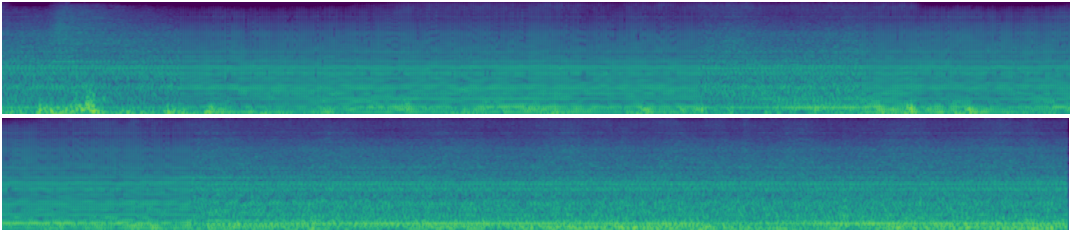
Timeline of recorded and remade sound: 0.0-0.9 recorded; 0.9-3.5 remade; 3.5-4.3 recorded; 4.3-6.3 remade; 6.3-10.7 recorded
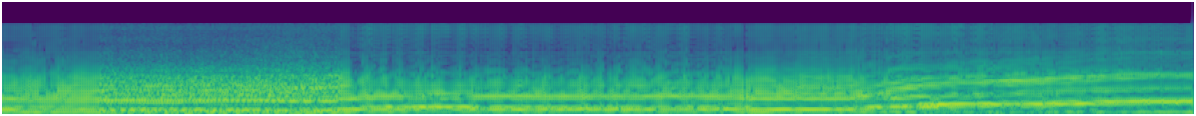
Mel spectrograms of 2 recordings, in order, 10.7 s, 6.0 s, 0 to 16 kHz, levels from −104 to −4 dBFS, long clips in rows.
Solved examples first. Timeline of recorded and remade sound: 0.0-0.5 remade; 0.5-1.7 recorded; 1.7-6.0 remade

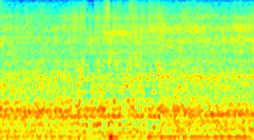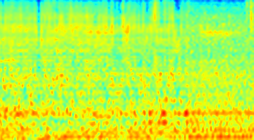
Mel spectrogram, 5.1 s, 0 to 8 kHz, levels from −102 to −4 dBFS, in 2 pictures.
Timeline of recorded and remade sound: 0.0-0.7 recorded; 0.7-1.6 remade; 1.6-2.5 recorded; 2.5-4.4 remade; 4.4-5.1 recorded

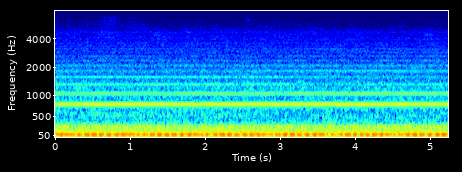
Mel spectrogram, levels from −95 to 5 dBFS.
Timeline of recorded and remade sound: 0.0-1.0 recorded; 1.0-4.1 remade; 4.1-5.2 recorded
